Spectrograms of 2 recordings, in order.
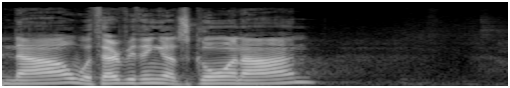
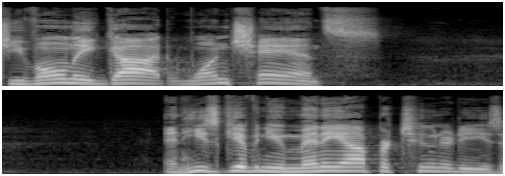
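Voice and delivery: usual speaking voice

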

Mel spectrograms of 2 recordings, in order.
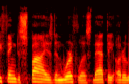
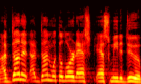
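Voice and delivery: much higher, proud and eager; eager insistence; 7 semitones higher, 3 dB louder than usual. Acted. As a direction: Saul overselling his obedience. Saul insisting he obeyed.

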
